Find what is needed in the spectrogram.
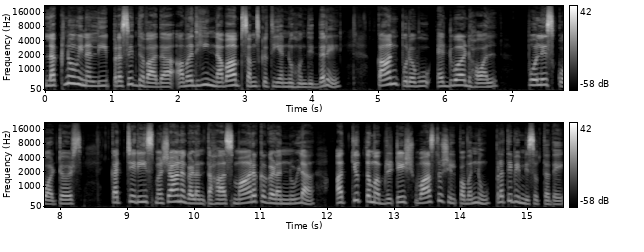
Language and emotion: Kannada, neutral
